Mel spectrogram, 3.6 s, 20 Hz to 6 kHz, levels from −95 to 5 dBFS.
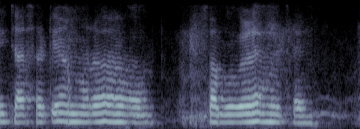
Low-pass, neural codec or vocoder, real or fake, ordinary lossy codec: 5.4 kHz; codec, 16 kHz, 4 kbps, FreqCodec, larger model; fake; Opus, 16 kbps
